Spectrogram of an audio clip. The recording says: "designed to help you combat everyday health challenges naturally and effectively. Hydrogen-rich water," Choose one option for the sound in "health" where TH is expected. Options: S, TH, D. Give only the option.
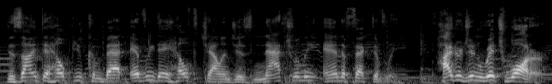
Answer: TH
